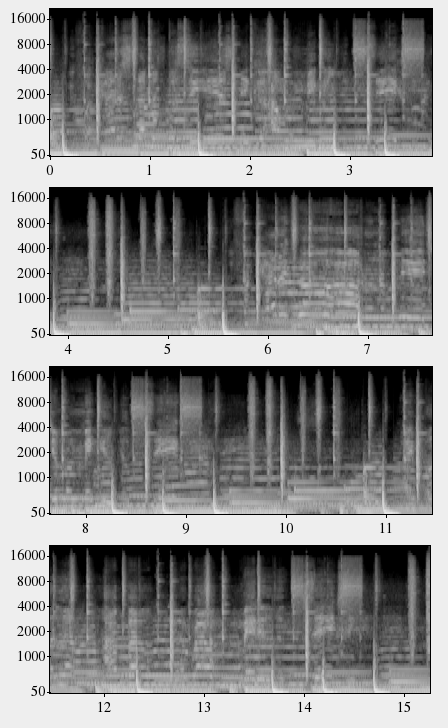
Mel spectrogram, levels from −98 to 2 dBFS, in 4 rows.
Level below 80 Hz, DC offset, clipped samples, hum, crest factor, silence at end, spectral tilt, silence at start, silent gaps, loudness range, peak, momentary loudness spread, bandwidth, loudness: -22 dBFS; under 0.1%; under 0.1%; none; 14 dB; 0 s; -5 dB/octave; 0 s; none; 1 LU; -6 dBFS; 6 LU; 16 kHz; -22 LUFS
